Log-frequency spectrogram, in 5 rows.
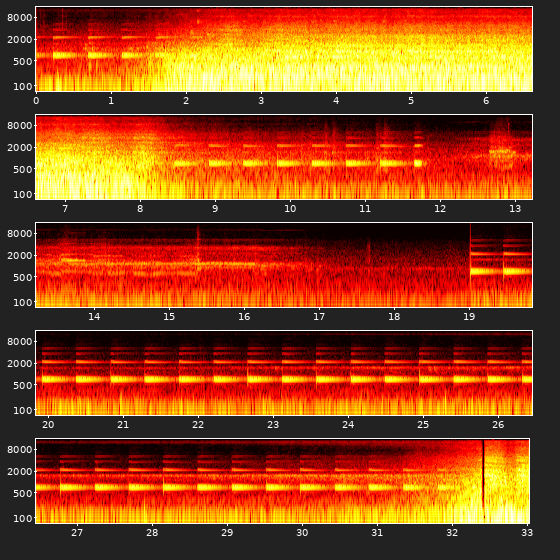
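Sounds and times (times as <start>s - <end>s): level crossing warning bell: 0.0s - 12.2s, 18.2s - 32.4s
train running noise: 0.0s - 33.0s.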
